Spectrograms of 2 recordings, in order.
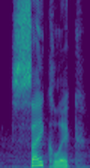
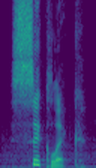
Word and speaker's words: cyclic: might say cycleway is you could pronounce it two ways cyclic or cyclic cyclic cyclic or also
